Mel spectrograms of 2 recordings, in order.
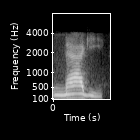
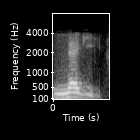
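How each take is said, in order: First: The first vowel sounds like the one in swaggy. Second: The first vowel sounds like the one in leggy. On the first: This is the team's official pronunciation. The speaker calls it wrong. "they like the hashtag Swaggy Nagy" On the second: This is how the person himself says it. The speaker calls it right. "as in leggy, N-E-G-G-Y was how I heard it"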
